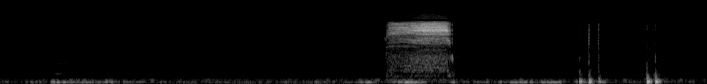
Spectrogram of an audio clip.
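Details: A 25-day-old barn owl owlet, losing its down, gives one harsh, breathy hiss about half a second long, followed by two sharp clicks over a low background hum.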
